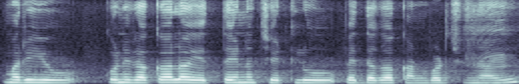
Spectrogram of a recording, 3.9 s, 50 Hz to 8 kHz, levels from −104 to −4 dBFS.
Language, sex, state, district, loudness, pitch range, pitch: Telugu, female, Telangana, Hyderabad, -17 LUFS, 225-250 Hz, 235 Hz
